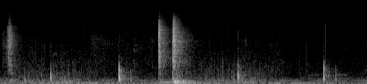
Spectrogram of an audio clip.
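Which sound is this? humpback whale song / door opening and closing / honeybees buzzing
door opening and closing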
